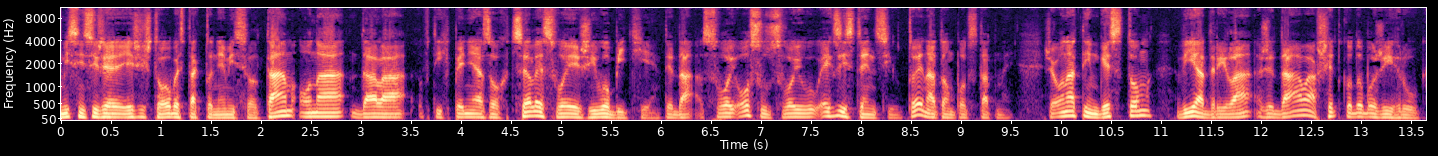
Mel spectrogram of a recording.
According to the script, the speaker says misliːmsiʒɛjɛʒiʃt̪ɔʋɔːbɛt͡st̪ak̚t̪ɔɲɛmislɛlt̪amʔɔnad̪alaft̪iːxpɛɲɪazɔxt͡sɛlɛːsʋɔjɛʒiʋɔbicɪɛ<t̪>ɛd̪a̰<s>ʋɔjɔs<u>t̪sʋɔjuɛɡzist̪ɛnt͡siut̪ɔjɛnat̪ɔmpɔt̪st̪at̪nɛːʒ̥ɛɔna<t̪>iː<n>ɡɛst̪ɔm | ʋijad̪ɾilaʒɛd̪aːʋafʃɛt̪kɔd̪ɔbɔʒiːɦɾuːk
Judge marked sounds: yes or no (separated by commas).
yes, yes, yes, yes, no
